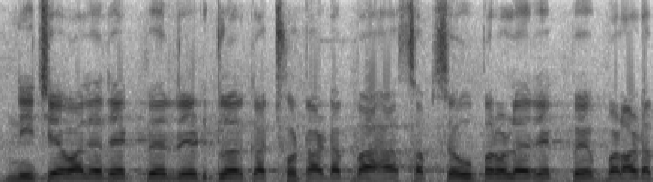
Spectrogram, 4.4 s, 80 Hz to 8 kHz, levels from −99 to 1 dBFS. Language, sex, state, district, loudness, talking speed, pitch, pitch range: Hindi, male, Jharkhand, Palamu, -14 LUFS, 245 wpm, 155 Hz, 150-160 Hz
